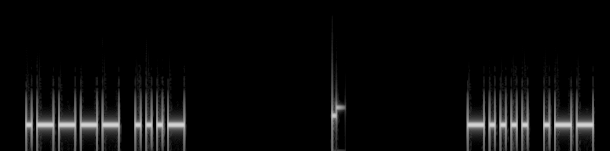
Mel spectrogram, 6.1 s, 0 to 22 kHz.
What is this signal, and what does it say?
Morse code, heard as a keyed tone, about 22 wpm, 700 Hz. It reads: 1 V 6 W
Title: Two Challenging Letter-Number Combinations 22wpm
